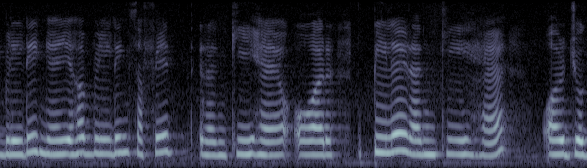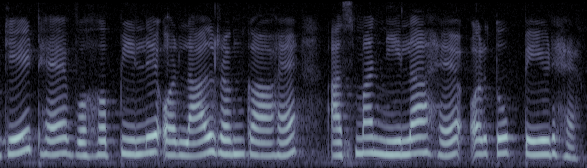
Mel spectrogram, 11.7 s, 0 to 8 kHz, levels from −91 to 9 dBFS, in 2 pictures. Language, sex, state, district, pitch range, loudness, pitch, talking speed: Hindi, female, Bihar, Vaishali, 245-270 Hz, -28 LUFS, 255 Hz, 160 wpm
